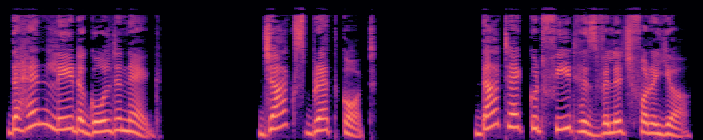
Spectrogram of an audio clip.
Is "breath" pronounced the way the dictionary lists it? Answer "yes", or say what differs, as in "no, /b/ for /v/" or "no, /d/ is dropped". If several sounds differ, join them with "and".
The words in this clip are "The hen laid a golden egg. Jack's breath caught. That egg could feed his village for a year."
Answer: no, /t/ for /θ/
